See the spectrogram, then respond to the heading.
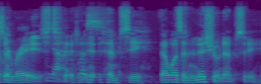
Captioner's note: laughing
